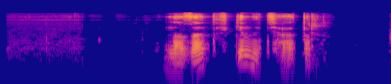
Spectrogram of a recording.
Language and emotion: Russian, neutral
